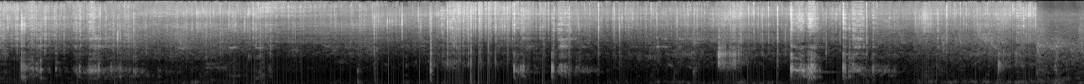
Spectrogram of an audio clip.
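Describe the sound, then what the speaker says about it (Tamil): Ingredients sizzle and crackle steadily in a pan over a village cooking fire, with a continuous hiss and occasional stirring scrapes throughout, close and fairly loud, with no talk. "எல்லாத்தையும் சேர்த்து பொறிப்போம் நல்லா பொறி போட்டு நாங்கள் இதை இறக்குவோம்"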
